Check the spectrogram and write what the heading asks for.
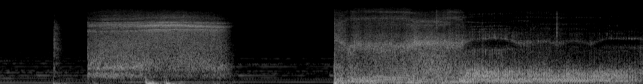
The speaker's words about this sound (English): And you all can see and hear very, very slow and guttural breathing.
